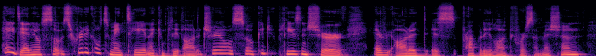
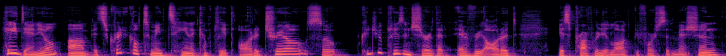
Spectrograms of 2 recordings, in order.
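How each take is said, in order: First: It is said in a softer, relaxed tone. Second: It is said in a serious, intense tone.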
